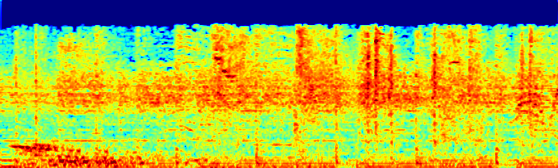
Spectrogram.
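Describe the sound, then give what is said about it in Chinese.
Mechanical whirring and ratcheting come from a Super Wings cartoon aircraft robot as its systems power up. The sound is a loud, continuous grind of gears with rapid clicking layered on top. “哦耶！所有系统全部启动，启动，启动，启动！”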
